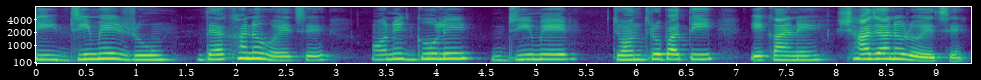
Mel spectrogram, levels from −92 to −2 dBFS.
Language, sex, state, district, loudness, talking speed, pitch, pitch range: Bengali, female, West Bengal, Kolkata, -17 LUFS, 65 wpm, 250 Hz, 230-275 Hz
